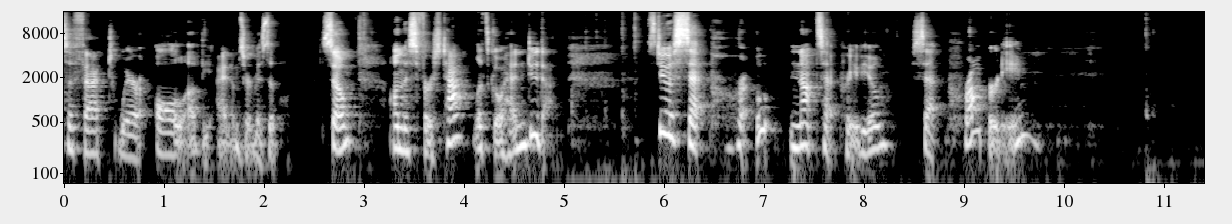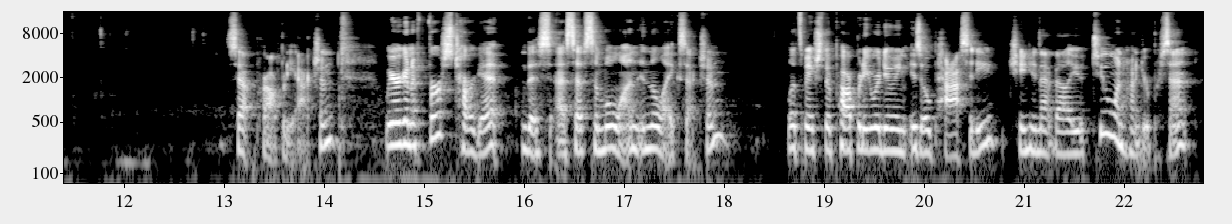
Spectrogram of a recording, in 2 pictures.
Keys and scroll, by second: 4.9-6.4 typing, 8.2 BackSpace, 10.4-12.5 typing, 12.6 Return.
